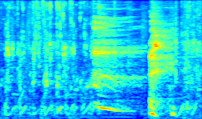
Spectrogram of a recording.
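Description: Air blown through a drinking straw bubbling in a glass of water mixed with baking soda and sugar, with a brief throat sound about a second in and a sharper puff near the middle.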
